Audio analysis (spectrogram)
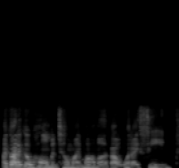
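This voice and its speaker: A woman's voice: sits low, animated, fast talker, dull audio. An inquisitive small country girl from a children's story , put on by a woman. She talks bluntly and eagerly, with folksy childish phrasing.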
